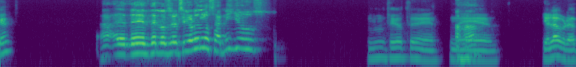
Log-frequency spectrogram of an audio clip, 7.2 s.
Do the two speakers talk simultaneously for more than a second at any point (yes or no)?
no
